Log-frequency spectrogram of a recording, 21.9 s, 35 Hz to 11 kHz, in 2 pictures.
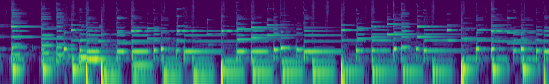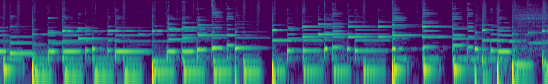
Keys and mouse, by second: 10.1 ctrl+p, 14.8 a, 15.5 g, 19.6 click, 20.7-21.4 middle drag, 21.4 right click.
